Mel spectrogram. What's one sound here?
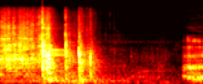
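A cupboard door slides open with a scraping rattle.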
